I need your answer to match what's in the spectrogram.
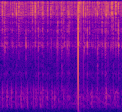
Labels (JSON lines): {"label": "biophony, cascading saw", "recorder": "HydroMoth"}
